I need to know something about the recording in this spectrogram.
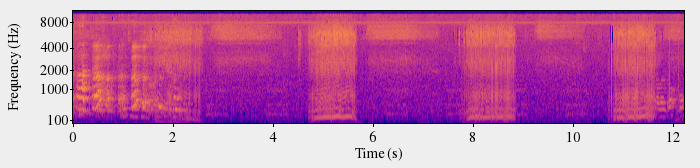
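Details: Loud, rough snoring from a big, fat sleeping cat: three long snores with quiet breathing between them; snoring.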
